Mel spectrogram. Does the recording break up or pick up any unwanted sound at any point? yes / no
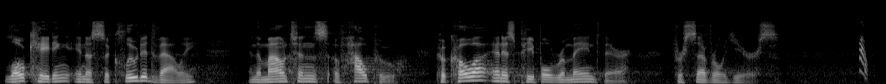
yes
